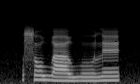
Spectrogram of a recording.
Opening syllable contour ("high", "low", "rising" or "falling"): high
